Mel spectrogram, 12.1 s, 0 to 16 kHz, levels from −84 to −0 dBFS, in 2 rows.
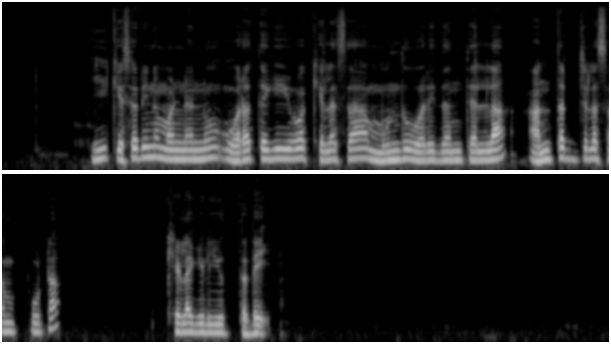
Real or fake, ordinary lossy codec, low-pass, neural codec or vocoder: real; MP3, 96 kbps; 14.4 kHz; none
